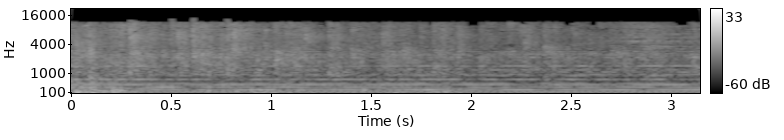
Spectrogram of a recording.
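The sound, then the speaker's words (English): An audience claps steadily to bless the name of the Lord, a dense, even patter of many hands at a constant loud level with a faint sustained tone running underneath and no voices. “Clap and bless the name of the Lord.”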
